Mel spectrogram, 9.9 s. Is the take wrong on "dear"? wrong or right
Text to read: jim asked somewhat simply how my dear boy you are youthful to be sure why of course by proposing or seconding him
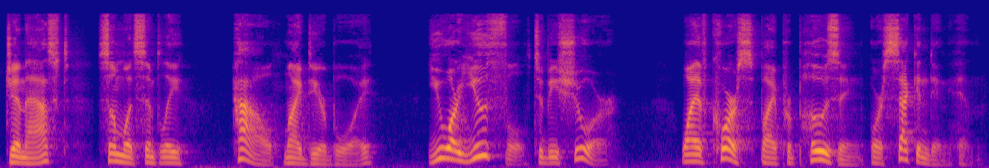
right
